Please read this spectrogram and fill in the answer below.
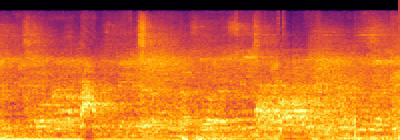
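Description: Short wordless shouts and grunts from men straining and cheering on a heavy dumbbell shoulder press, over background music with a steady low bass.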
